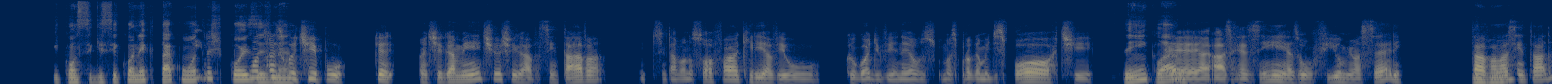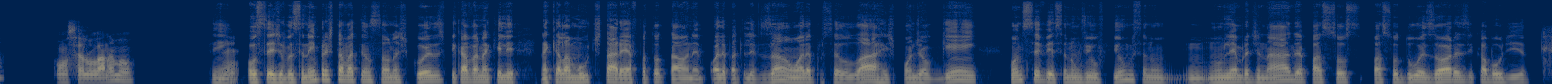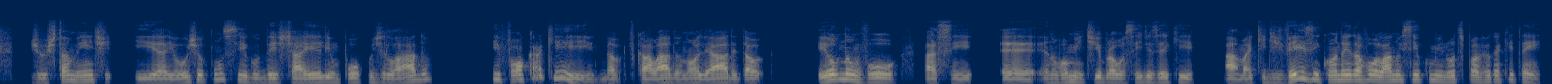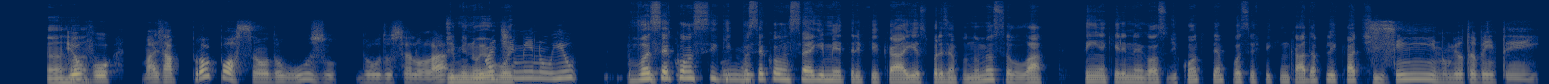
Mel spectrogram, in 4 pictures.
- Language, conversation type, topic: Portuguese, podcast, Como você evita distrações no celular enquanto trabalha?
- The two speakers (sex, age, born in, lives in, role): male, 35-39, Brazil, Portugal, host; male, 40-44, Brazil, Portugal, guest
- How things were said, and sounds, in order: other background noise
